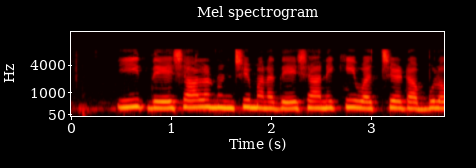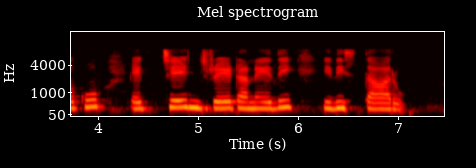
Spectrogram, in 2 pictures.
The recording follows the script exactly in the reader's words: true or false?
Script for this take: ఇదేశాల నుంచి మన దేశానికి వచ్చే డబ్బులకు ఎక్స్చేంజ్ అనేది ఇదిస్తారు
false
